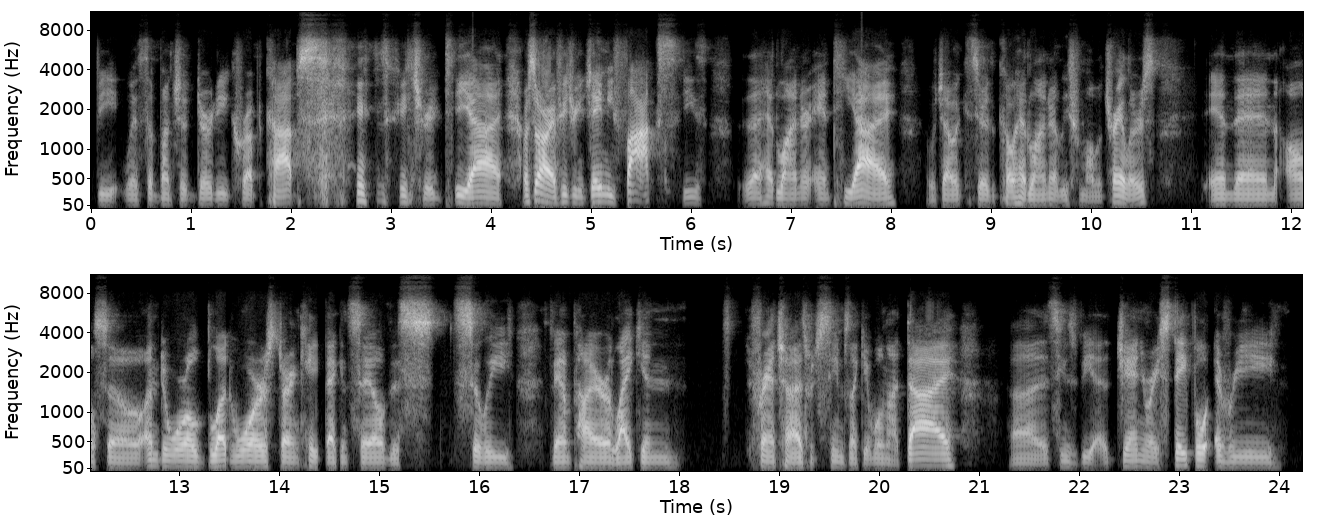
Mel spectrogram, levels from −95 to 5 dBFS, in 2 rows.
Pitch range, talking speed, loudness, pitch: 80-95 Hz, 155 wpm, -20 LUFS, 85 Hz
